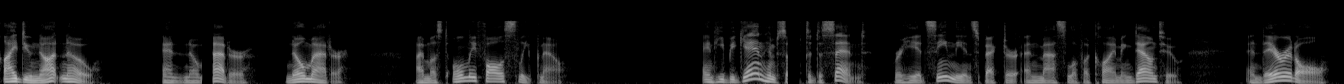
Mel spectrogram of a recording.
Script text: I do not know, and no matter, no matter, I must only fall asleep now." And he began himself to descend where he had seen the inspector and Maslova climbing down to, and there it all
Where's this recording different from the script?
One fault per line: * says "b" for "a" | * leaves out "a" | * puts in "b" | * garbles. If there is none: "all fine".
all fine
